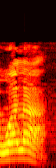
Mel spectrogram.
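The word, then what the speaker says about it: وَلَا: Yang pertama, pada kata wala itu ada hukum bacaan mat tabi'i namanya ya. Jadi la-nya itu panjang. Wala panjangnya 2 harokat.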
